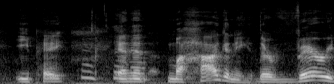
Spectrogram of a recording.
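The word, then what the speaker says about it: ipe: have a hardwood like epe so it's it's spelled I PE but this is like a South American wood so they pronounce it eepe and then mahogany they're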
